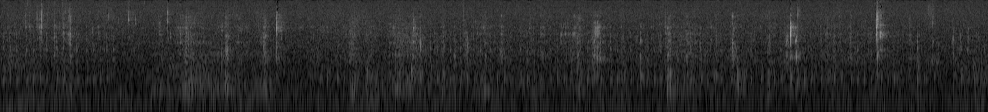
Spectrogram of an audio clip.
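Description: A person biting and chewing a breaded plant-based chicken tender: faint, irregular small clicks and smacks of chewing.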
